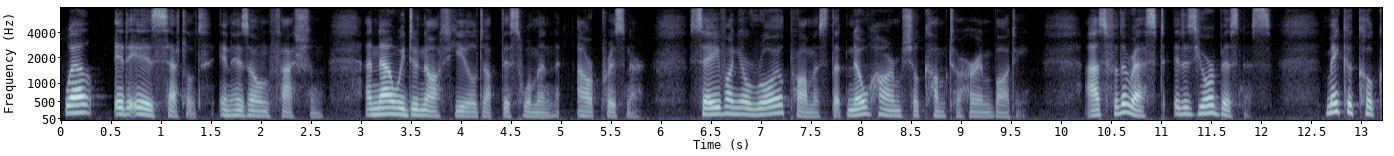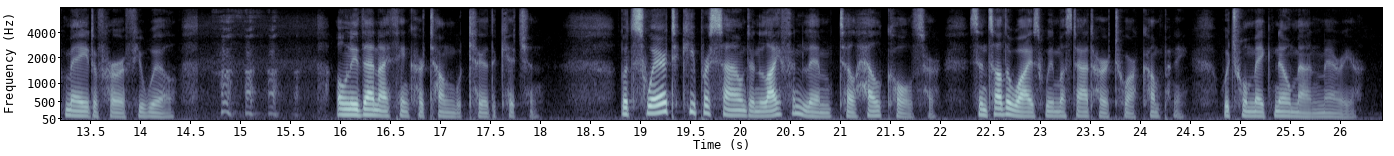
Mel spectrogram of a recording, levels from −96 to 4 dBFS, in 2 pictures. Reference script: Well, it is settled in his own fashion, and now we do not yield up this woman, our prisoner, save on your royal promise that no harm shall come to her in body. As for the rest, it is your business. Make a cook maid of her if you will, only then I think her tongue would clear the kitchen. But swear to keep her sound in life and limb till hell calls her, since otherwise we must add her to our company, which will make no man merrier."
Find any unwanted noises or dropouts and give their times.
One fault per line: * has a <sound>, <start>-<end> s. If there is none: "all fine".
* has a laugh, 14.7-15.6 s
